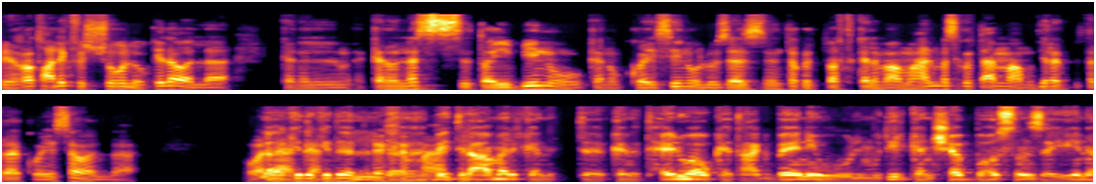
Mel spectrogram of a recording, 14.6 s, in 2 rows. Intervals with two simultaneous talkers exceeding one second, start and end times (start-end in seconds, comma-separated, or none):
8.9-10.4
